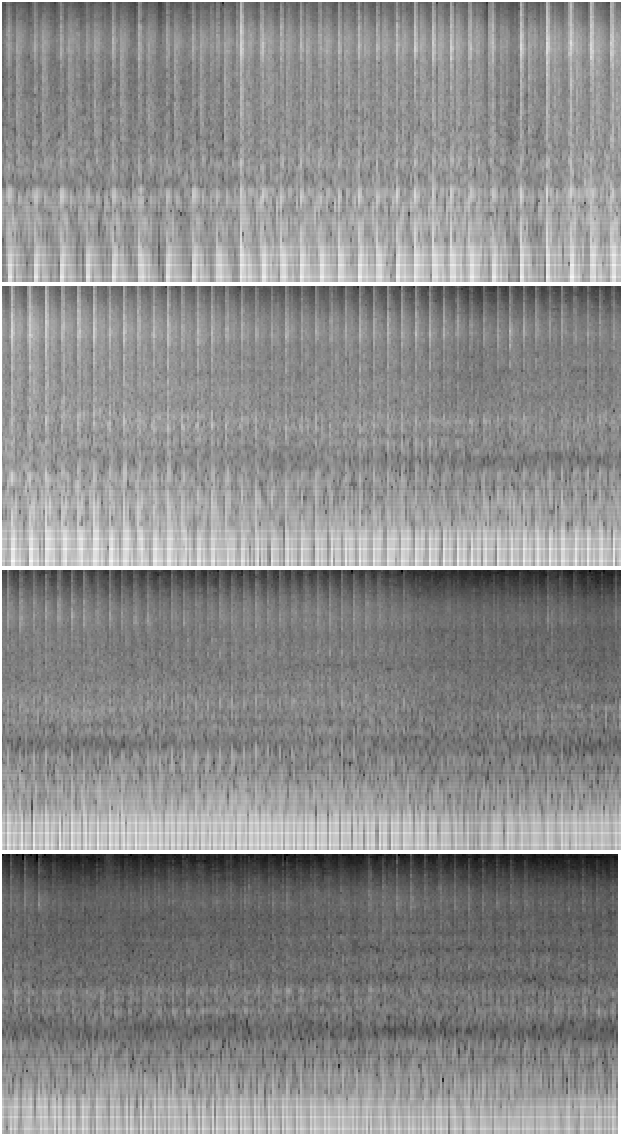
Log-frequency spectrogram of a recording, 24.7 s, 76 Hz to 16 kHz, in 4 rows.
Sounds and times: chitty bang sound 0:00.0 - 0:10.2
acceleration 0:00.0 - 0:24.7

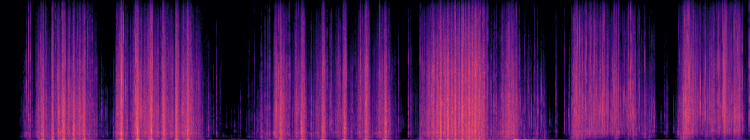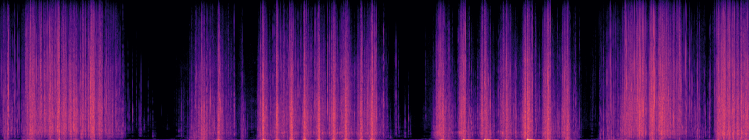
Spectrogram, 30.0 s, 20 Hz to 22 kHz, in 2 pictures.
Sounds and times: Shaking a plastic bag of candy 0:00.6 - 0:04.2
Shaking a plastic bag of candy 0:05.2 - 0:17.6
Shaking a plastic bag of candy 0:18.8 - 0:22.8
Shaking a plastic bag of candy 0:23.6 - 0:26.6
Shaking a plastic bag of candy 0:27.2 - 0:29.9

